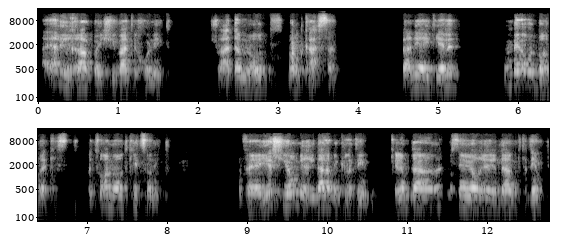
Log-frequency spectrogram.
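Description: A rabbi teaching a class for women, a man telling stories in a lively way and often turning to his listeners with questions. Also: on the high side, a little hiss or hum. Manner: lively storytelling, acts out quoted speech; talks to the listeners, asks them questions. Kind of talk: lecture to a women's study group.

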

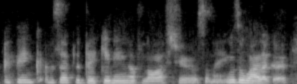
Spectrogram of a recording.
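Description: A young woman, co-hosting a relaxed podcast chat, upbeat and quick to laugh, full of "like". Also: medium pitch, rough recording. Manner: giggly, upbeat, filler-heavy. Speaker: podcast co-host. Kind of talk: casual chat.

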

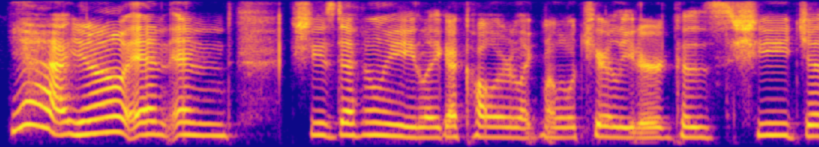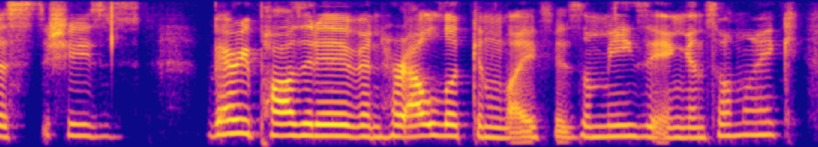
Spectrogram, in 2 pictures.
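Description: A woman in her thirties with a fairly high voice co-hosts a podcast in a relaxed, animated chat. She laughs often and drops a casual curse now and then. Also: moderate pace. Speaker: podcast co-host.

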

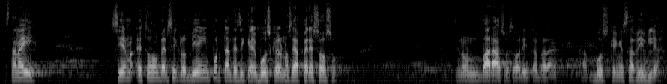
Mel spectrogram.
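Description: A man's voice: medium pitch, a little fast, long pauses, big-room sound. A male pastor preaching a sermon emphatically, throwing rhetorical questions at his congregation.

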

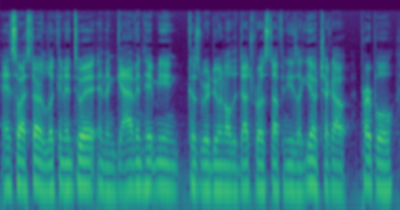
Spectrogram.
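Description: A man's voice: lowish voice, level tone, very fast, smooth. A young man hosting a podcast, chatting casually and rambling in slang, laughing often. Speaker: podcast host. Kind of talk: casual podcast chat with ad read.

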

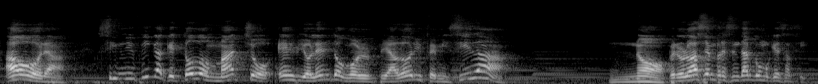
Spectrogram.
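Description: Preaching at a moderate pace, a man with a Rioplatense Spanish accent keeps asking his audience rhetorical questions. His voice sits a little high and swings widely for emphasis, with faint soft music in the background.

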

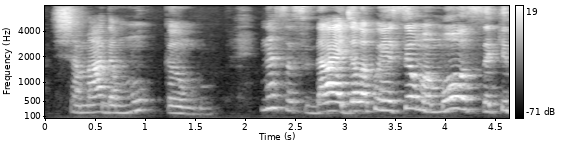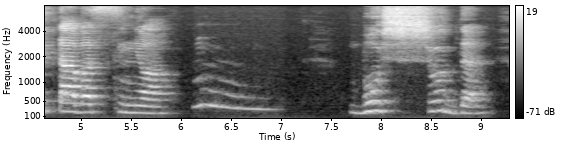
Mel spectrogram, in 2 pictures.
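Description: A woman storyteller with a high voice tells a folk tale with dramatic swings, calling out to her listeners. The sound is roomy and echoing, with the mic set some way off. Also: fairly bright tone. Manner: dramatic, addresses listeners often. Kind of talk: oral folk tale telling to an audience. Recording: roomy, from a distance.

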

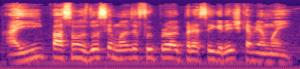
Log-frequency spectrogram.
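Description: A Brazilian man who founded a fashion brand tells his life story as a guest in an interview, speaking fast in a voice on the high side. He's an animated storyteller who acts out the voices of the people in his tale.

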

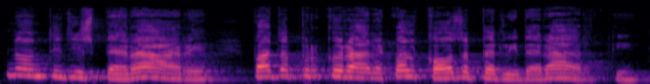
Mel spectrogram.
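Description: A woman voicing a small, kind wild male rabbit who comforts his friend in a soft, reassuring tone, in a children's storybook reading. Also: on the high side, lively intonation, slow.

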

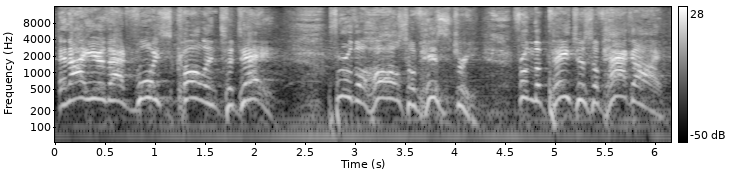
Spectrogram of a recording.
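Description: A man with a notably high voice delivering a sermon from the pulpit, pounding out repeated lines in rhythm and building up into shouts. soft music sits quietly underneath. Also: expressive, unhurried, gravelly. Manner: rhythmic preaching with repeated phrases, rising to shouts. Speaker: pastor.

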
